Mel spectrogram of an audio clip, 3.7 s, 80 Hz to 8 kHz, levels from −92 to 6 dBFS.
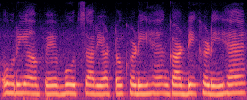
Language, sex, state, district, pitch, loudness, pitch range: Hindi, female, Haryana, Rohtak, 215 Hz, -14 LUFS, 210-220 Hz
